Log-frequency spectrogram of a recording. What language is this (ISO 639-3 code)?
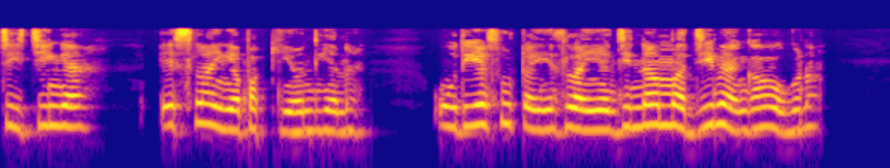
doi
